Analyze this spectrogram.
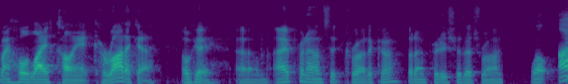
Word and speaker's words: Karateka: A lot of people say Karateka, or Karateka. In Japanese, there's no stress on any syllable, so it would be Karateka, something like that.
